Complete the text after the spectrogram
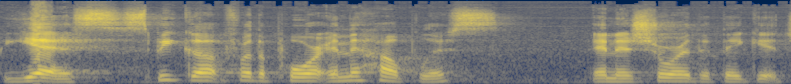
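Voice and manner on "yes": ordinary talk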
